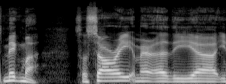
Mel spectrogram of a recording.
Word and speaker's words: Mi'kmaq: mentioned by someone else Mi'kmaq is actually pronounced more like nygma keep on sucking you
